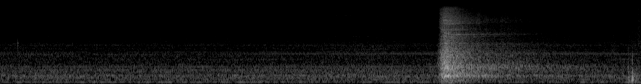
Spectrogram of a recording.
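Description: A man's heavy sigh of frustration: one long breathy exhale about four and a half seconds in that fades over about a second, after quiet room tone.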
